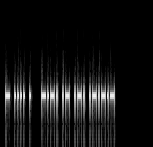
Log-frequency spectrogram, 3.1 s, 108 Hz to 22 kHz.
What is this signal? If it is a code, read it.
Morse code, heard as a keyed tone, about 40 wpm, 700 Hz. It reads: THE CAR.
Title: Sentences from Top 1000 Words - Review Part 5 - 40wpm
